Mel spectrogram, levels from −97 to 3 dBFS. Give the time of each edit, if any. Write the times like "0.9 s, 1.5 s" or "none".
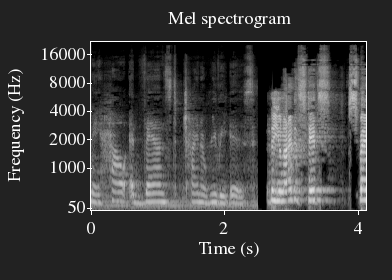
2.4 s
